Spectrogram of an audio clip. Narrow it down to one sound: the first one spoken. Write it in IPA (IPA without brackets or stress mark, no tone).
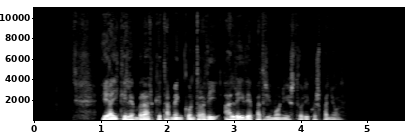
e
